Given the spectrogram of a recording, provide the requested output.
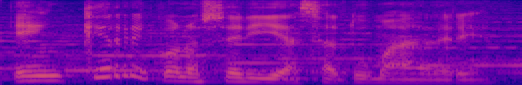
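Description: A man doing a gentle mother bear. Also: mid-range voice, wildly swooping pitch, moderate pace, over music, pitched below the performer's own voice. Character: kind motherly female bear.

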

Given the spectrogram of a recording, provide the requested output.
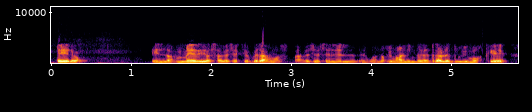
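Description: A middle-aged Argentine man, an eye surgeon, telling stories in a relaxed interview, with lots of fillers and restarts. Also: deep voice, a little fast, breathy edge. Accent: Argentine Spanish. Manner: animated storytelling with frequent fillers and restarts. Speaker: eye surgeon on charity missions. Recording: tinny phone-line sound.

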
